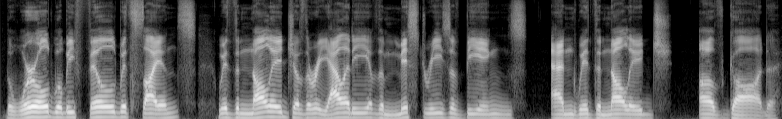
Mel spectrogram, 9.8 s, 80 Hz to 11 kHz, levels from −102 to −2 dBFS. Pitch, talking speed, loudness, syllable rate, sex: 115 Hz, 145 wpm, -18 LUFS, 3.9 syllables/s, male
